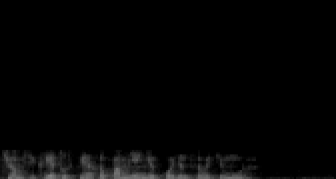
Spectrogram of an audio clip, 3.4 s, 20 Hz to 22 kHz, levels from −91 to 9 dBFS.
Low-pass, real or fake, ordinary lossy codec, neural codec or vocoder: 3.6 kHz; real; AAC, 32 kbps; none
